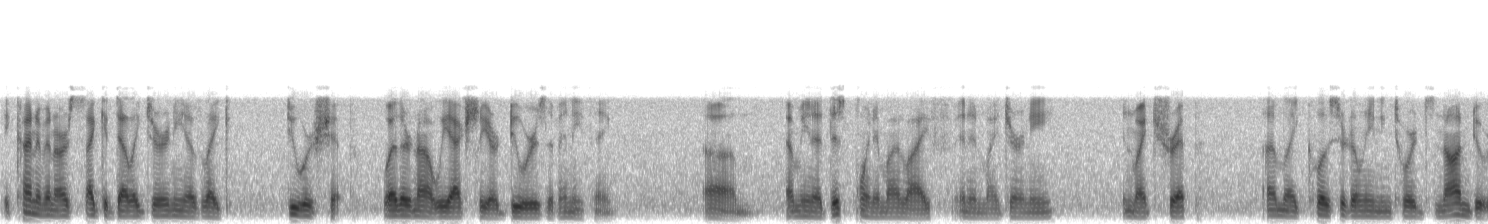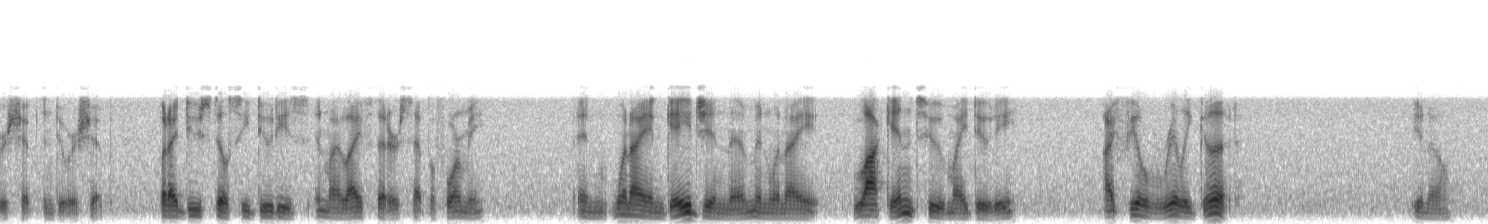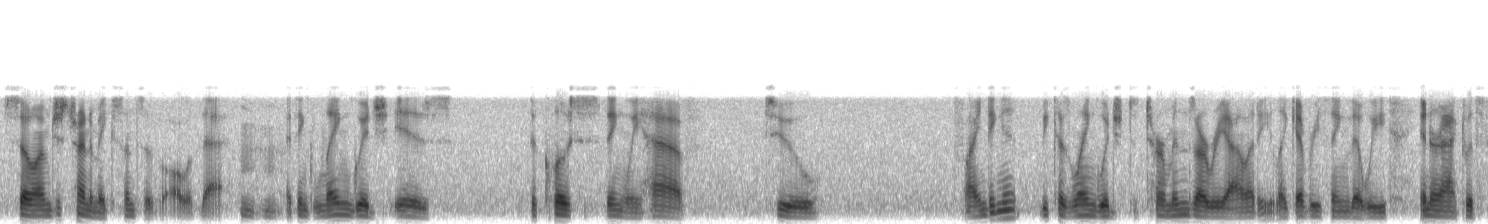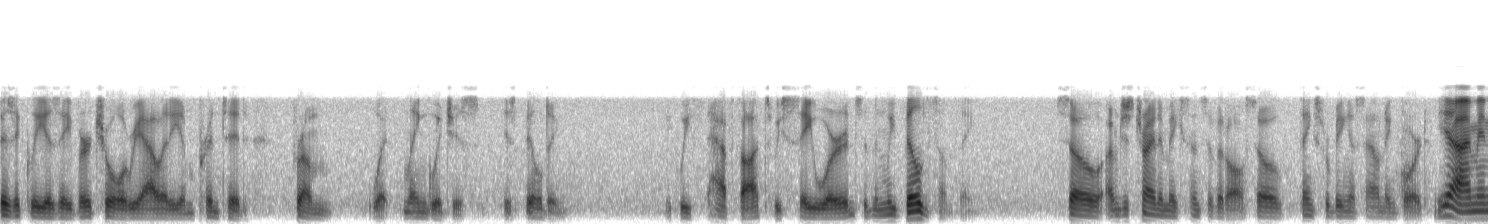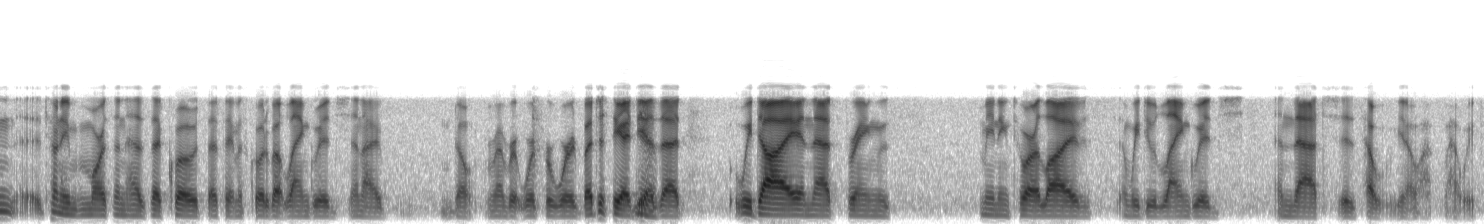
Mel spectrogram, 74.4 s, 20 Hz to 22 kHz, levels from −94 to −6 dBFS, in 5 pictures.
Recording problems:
phone-call audio; nothing above 3.5 kHz
hiss; faint; throughout; 25 dB below the speech

